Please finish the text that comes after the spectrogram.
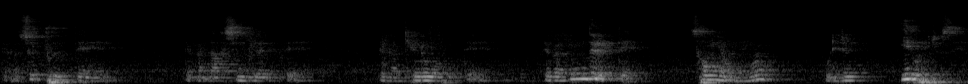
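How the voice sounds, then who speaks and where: A man's voice: high-pitched, measured pace, pauses often, dark tone, a little hiss or hum. A man preaching a sermon in a church hall, asking the congregation questions and answering them himself. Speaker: pastor. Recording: echoey hall, mic far off.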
